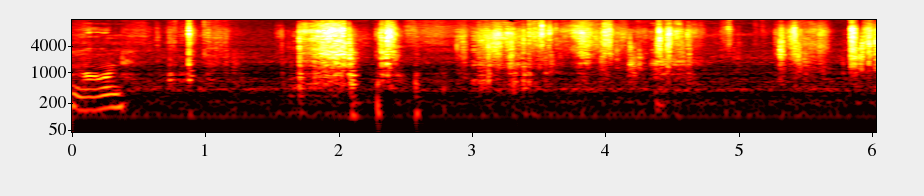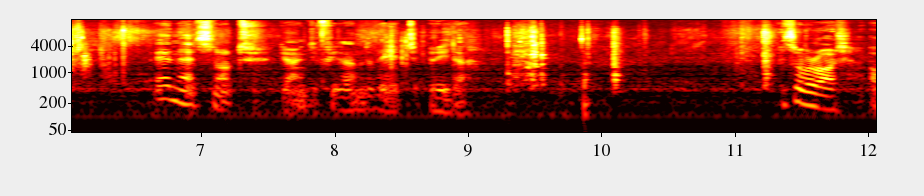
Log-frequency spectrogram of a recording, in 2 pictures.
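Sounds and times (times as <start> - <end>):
paper scraping against plastic: 1.6 - 4.7, 5.3 - 6.6.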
